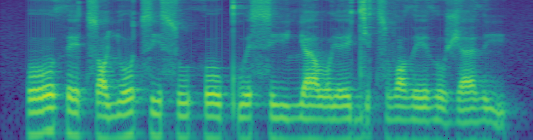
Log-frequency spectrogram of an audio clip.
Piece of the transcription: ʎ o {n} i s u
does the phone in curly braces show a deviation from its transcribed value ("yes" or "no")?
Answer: yes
